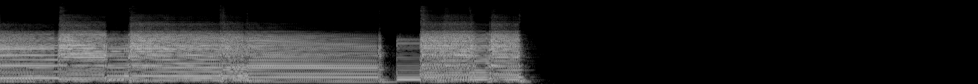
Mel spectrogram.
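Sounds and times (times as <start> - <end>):
semi-hollow electric guitar through crunch amp: 0.0 - 5.4.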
